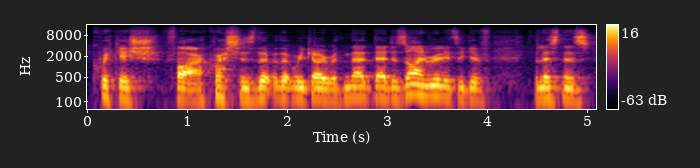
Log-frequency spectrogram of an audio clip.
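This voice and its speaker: A man's voice: mid-range voice, level tone, normal speed, fairly bright tone. A man hosting a podcast interview, earnest and appreciative, often repeating words as he talks. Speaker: podcast host. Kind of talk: interview wrap-up, asking questions.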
